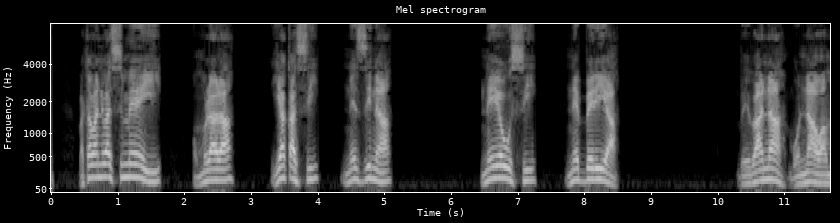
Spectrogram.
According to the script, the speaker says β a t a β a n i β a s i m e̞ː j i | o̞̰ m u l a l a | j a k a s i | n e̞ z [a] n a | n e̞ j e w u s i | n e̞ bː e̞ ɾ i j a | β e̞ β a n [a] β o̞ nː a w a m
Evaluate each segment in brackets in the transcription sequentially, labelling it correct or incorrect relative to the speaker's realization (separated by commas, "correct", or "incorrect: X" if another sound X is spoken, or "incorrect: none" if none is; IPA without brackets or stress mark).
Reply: incorrect: i, correct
